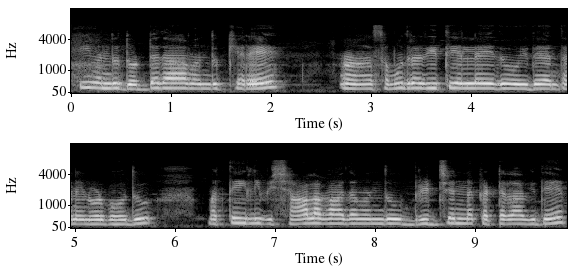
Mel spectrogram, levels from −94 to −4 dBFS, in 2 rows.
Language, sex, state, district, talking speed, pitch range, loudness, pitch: Kannada, female, Karnataka, Belgaum, 110 wpm, 190-215 Hz, -22 LUFS, 200 Hz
